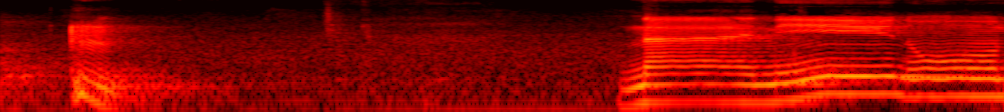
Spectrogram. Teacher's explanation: Huruf nun memiliki ciri khas yaitu di gunnah, sifatnya akan terdengar jelas ketika gunnah dan bainiyah, yaitu tidak kuat dan tidak juga rakhawah.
